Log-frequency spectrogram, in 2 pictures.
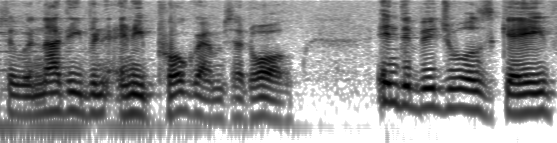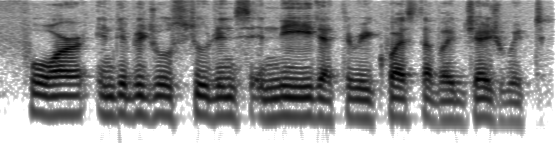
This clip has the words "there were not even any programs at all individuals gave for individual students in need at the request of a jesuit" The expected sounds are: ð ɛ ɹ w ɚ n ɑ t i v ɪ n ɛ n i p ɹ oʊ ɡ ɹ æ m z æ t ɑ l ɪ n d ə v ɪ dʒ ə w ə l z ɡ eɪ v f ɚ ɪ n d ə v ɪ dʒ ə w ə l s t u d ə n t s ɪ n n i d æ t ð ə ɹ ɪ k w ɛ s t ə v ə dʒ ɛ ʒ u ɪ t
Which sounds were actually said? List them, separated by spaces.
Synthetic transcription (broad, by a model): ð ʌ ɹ w ɚ n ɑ t i v ɪ n ɛ n i p ɹ oʊ ɡ ɹ æ m z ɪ t ɑ l ɪ n d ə v ɪ dʒ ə w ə l z ɡ eɪ v f ɚ ɪ n d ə v ɪ dʒ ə w l s t u d n t s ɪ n n i d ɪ t ð ə ɹ ɪ k w ɛ s t ə v ə dʒ ɛ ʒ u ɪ t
